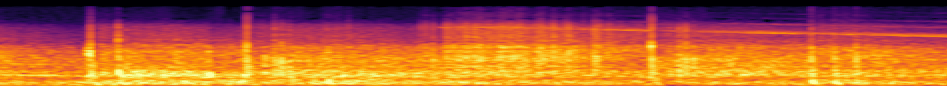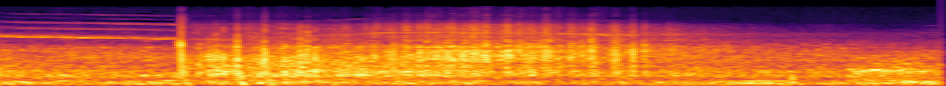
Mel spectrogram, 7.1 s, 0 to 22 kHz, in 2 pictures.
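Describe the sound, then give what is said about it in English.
Fireworks, mostly mortars, set off at random in and around a crowd in front of the Justice Center at about 9:30 p.m., burst repeatedly at irregular intervals, sharp cracks and booms with a whistling rise among them, over a dense, continuous rumble of crowd noise. “People were setting off fireworks, mostly mortars, at random in and around the crowd.”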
